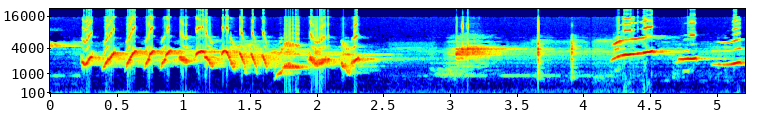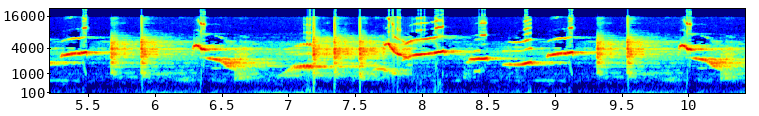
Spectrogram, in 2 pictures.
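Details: A white-rumped shama's lure song to stir other shamas into singing: a fast rattling trill, a pause, then loud slurred whistles and upswept notes in varied phrases.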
